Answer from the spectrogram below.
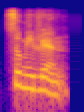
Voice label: "Sumerian", Indian

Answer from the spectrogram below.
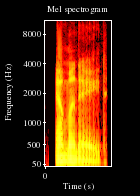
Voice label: "emanate", American

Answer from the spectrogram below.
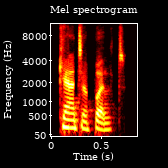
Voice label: "catapult", Indian

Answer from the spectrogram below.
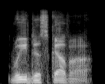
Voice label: "rediscover", British

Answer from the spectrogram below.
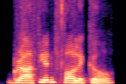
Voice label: "Graafian follicle", Indian

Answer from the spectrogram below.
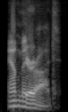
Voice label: "emirate", American

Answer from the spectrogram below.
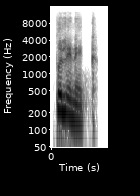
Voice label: "pollinic", Indian; Dictionary

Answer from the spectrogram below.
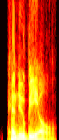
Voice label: "connubial", American

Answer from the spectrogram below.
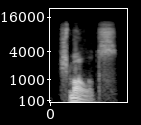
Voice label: "schmaltz", British

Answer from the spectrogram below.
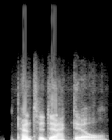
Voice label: "pentadactyl", American

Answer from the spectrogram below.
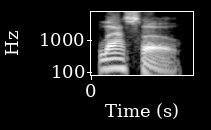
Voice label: "lasso", American

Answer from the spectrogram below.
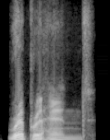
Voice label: "reprehend", British

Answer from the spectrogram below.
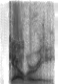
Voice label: "gallery", American

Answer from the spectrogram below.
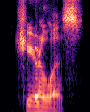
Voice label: "cheerless", American

